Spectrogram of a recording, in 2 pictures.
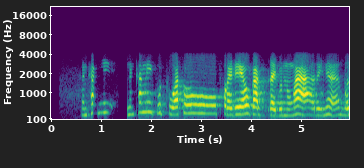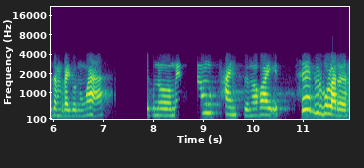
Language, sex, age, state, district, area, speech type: Bodo, female, 30-45, Assam, Chirang, urban, conversation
